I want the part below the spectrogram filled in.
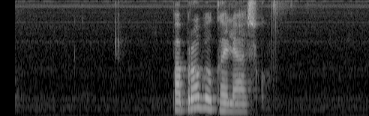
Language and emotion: Russian, sad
